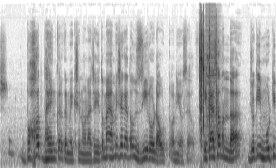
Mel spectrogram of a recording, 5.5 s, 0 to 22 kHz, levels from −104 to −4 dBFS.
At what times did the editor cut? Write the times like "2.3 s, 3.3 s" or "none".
3.9 s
